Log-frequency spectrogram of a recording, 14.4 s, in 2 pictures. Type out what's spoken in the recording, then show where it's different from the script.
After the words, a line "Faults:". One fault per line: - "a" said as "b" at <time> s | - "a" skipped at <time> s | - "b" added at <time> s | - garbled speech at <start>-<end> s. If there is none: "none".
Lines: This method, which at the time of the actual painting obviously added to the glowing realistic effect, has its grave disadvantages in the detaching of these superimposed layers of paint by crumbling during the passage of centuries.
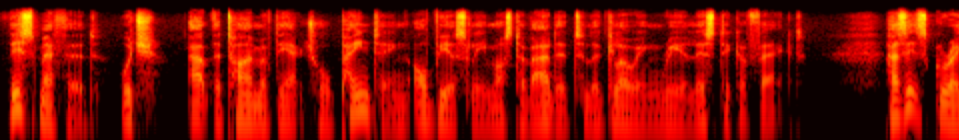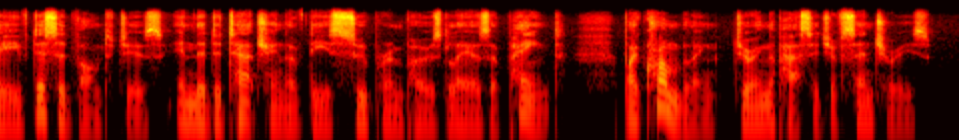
This method, which at the time of the actual painting obviously must have added to the glowing realistic effect, has its grave disadvantages in the detaching of these superimposed layers of paint by crumbling during the passage of centuries.
Faults:
- "must have" added at 3.6 s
